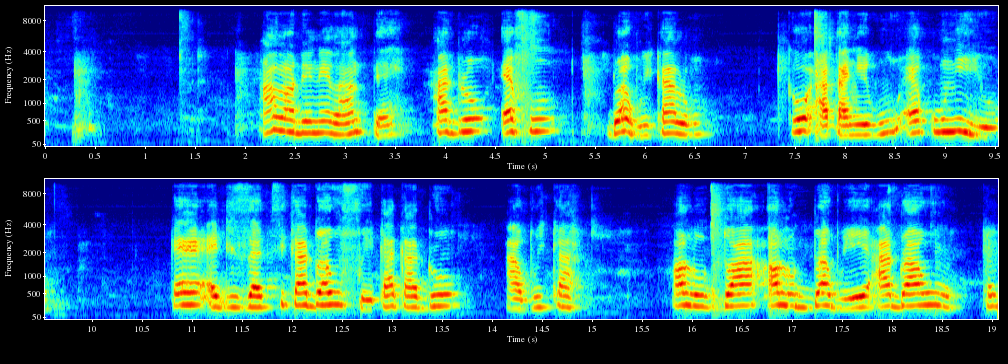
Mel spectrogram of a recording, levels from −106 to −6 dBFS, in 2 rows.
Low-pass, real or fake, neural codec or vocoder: 9.9 kHz; fake; codec, 24 kHz, 6 kbps, HILCodec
